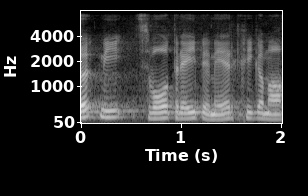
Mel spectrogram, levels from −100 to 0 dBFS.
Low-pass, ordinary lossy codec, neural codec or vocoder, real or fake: 7.2 kHz; none; none; real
